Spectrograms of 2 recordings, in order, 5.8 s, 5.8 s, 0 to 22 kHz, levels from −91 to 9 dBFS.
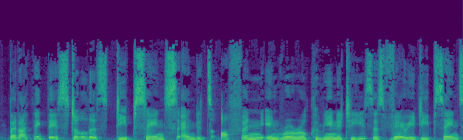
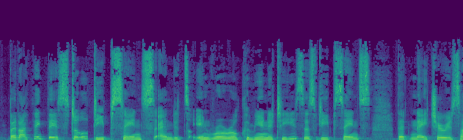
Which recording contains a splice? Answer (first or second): second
